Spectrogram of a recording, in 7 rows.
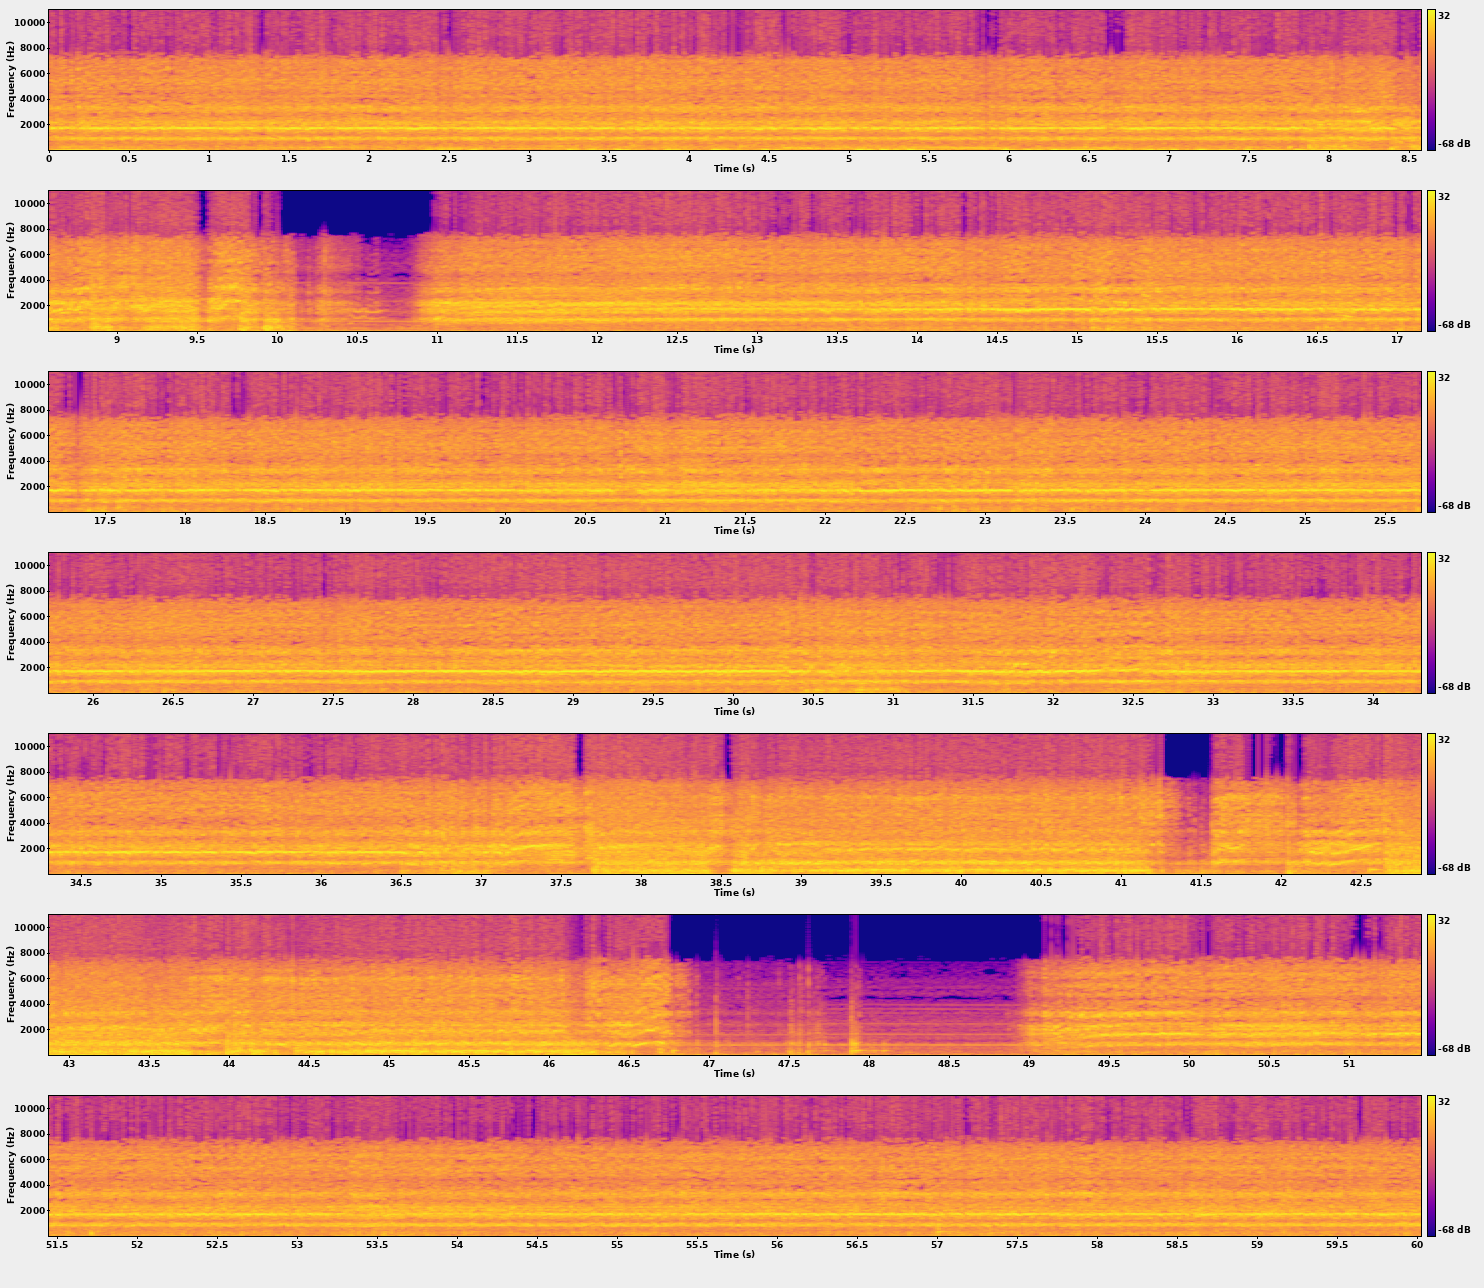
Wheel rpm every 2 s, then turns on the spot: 230, 230, 230, 230, 200, 100, 220, 230, 230, 230, 230, 230, 230, 230, 220, 220, 230, 230, 240, 290, 240, 270, 270, 120, 60, 220, 230, 230, 230, 230.
none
